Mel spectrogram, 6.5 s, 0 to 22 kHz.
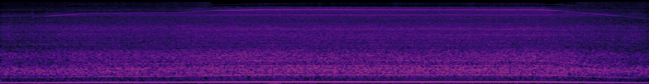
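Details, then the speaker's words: Griot's Garage G8 mini random orbital polisher (5 mm orbit): smooth motor whine climbing to maximum speed and holding steady, no chatter or vibration; normal running. "maximum speed so there's there's no there's no chatter there's no vibration"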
